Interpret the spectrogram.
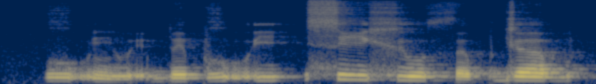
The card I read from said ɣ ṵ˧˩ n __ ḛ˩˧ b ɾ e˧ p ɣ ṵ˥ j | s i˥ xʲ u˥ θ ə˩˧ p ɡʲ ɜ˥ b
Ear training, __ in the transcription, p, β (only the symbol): β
